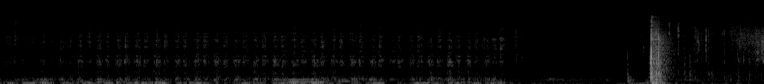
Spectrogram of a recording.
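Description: Faint scratching of a coloured pencil and a clay sgraffito tool scraping oil pastel off paper, then a single sharp knock about six and a half seconds in.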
